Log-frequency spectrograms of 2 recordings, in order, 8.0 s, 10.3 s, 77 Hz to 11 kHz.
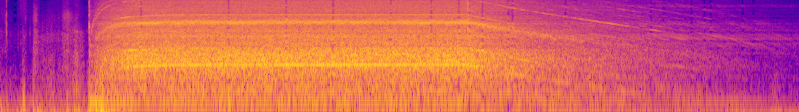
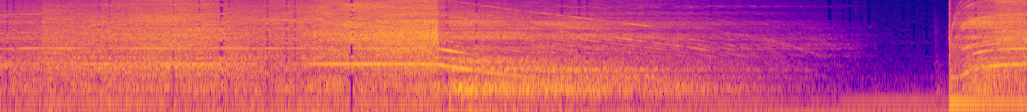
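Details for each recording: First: Bissell 1306 Multi-Cyclonic upright vacuum after cleaning and maintenance: motor jumps to a steady, even whine with smooth airflow rush, then spins down cleanly, no moaning or pulsing; motor running better, normal. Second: Bissell 1306 Multi-Cyclonic upright vacuum, a few years old, running: a deep, strained roar with a high motor whine, winding down at switch-off then restarting; the airflow is choked by a clog inside.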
